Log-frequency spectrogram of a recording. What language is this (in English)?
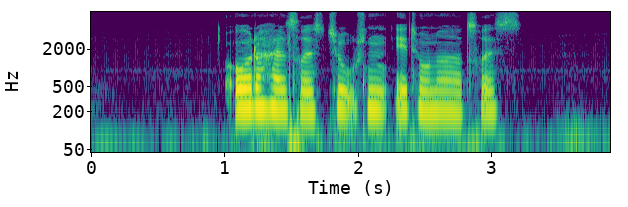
Danish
